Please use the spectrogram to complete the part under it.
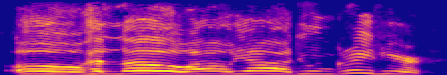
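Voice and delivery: high, drawn-out put-on phone voice; Billy Beane. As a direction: answer a pretend call in a slow, high voice. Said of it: "which voice you were doing for Billy".

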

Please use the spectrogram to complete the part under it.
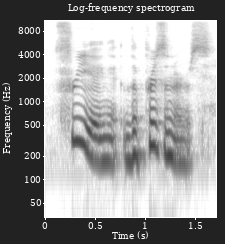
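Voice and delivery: plain reading voice

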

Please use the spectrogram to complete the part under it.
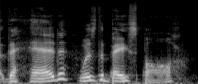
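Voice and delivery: ordinary talk

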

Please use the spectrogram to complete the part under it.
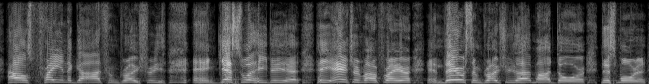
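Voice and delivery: loud, thrilled good news; excited testimony. Acted. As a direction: proclaim the answered prayer, loudly. Woman reporting her answered prayer.

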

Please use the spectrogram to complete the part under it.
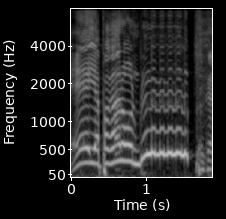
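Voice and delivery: very high, loud babbled cheer; squeaky bla bla cheer. Retold or imitated. Joking with coworkers about payday with a squeaky cheer. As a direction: squeal it out to celebrate. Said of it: "yo lo usaba desde antes en mi trabajo".

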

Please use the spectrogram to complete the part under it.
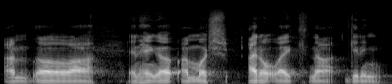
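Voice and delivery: ordinary delivery

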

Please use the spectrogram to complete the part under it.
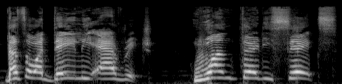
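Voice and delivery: ordinary talk, nothing marked

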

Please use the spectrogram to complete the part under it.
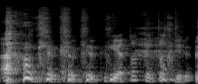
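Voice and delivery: loud, laughing protest. Real, not acted. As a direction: laugh through the words.

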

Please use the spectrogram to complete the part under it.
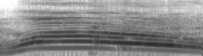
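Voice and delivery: high, loud startled whoa; surprised shout. Retold or imitated. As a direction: yelp it out in shock. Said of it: "then I was like".

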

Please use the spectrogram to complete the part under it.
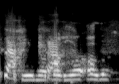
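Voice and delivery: mock despair about the mud, laughing; laughing retelling. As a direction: laugh through the complaint.

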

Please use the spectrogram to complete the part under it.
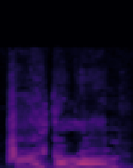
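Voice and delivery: very high, slow falsetto; imitated girl, drawn-out and high-pitched; girl's greeting. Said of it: "she came to me. She said".

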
